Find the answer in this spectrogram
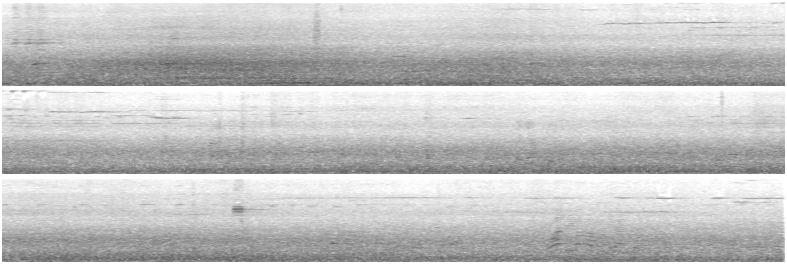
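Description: Busy city street traffic: a steady din of motorcycle taxis and other vehicles running and idling, with people's voices in the background. It is louder for a couple of seconds near the start.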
